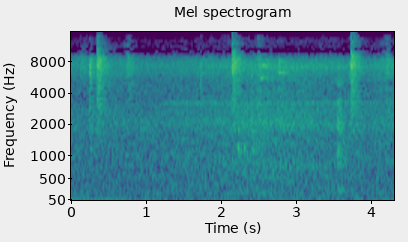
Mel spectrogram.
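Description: Steady background hiss with three short clicks and knocks of metal parts being handled as a monitor stand's VESA mounting plate is fitted onto its arm.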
